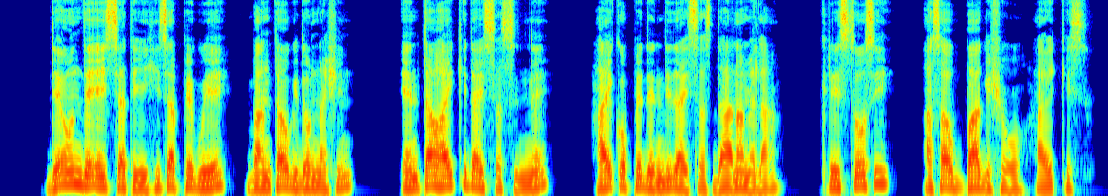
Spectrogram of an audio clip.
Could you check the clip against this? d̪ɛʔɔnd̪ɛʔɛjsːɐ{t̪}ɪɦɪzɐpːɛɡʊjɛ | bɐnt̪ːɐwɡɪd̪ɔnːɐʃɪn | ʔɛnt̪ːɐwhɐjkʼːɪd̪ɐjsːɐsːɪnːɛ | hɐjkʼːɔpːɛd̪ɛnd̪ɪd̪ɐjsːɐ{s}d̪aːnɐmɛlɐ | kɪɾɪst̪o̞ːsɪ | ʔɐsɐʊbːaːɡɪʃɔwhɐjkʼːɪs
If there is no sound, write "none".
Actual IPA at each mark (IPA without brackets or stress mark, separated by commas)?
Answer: t̪, s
